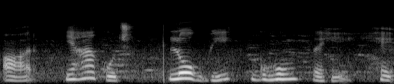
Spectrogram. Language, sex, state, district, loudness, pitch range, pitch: Hindi, female, Madhya Pradesh, Dhar, -18 LUFS, 195-270 Hz, 235 Hz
